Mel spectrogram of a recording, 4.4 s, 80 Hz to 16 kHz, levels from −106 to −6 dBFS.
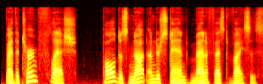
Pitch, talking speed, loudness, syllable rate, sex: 135 Hz, 135 wpm, -18 LUFS, 3.9 syllables/s, male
